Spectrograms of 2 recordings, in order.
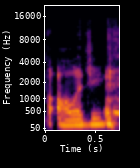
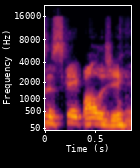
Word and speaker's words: escapology: But yeah, so his thing was escapology, right? Escapes. Escapology? That's the word That's for the it? fancy word for it. Whoa. That is pretty fancy. You mean Which I think- escapeology? Yes, escapology.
